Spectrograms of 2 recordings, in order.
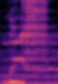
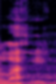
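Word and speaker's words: Lethe: It's kind of why I adopted the last name Leith or Lethy. You can pronounce it either way you want.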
